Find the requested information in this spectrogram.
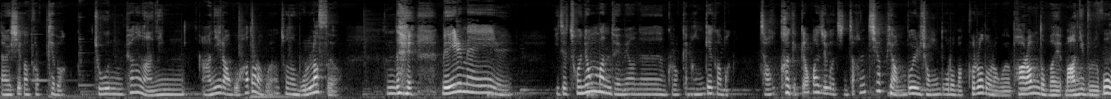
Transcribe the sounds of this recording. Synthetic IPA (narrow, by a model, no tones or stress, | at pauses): naɭɕ͈iɡakɯɾʌkʰe̞mak̚t͡ɕoɯnpʰjʌnɯnaɲiaɲiɾaɡohadʌɾaɡo̰jo̰t͡ɕʌnɯnmoɭːas͈ʌ̰jo̰ | kɯnde̞me̞iɭme̞iiɾ | id͡ʑe̞t͡ɕʌɲʌŋmandwe̞mjʌnɯnkɯɾʌkʰe̞anɡe̞ɡamak̚ | t͡ɕaukʰaɡe̞k͈jʌɡad͡ʑiɡot͡ɕint͡ɕ͈ahant͡ɕʰiapʰiamboiɭt͡ɕʌŋdoɾomak̚k͈ɯɾʌdʌɾaɡojopaɾamdommaɲipuɭɡo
